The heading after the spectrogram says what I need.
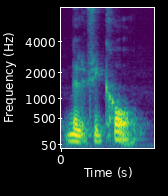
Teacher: Now, when she says corpse, she obviously doesn't realize that we don't pronounce the P in corpse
